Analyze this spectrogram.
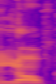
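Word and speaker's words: love: अब आगे देखिए क्या लिखा हुआ है एल ओवी ई तो इसे हम क्या पढ़ते हैं इसे हम पढ़ते हैं लव लव का मतलब क्या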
